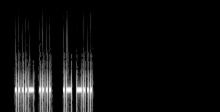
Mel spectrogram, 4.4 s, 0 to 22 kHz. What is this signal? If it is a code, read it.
Morse code, heard as a keyed tone, about 34 wpm, 700 Hz. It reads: 4H AB
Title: Winter Field Day Exchanges Encore 35wpm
